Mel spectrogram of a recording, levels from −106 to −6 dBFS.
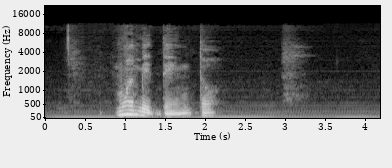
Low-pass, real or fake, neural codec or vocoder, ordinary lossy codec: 10.8 kHz; real; none; Opus, 32 kbps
